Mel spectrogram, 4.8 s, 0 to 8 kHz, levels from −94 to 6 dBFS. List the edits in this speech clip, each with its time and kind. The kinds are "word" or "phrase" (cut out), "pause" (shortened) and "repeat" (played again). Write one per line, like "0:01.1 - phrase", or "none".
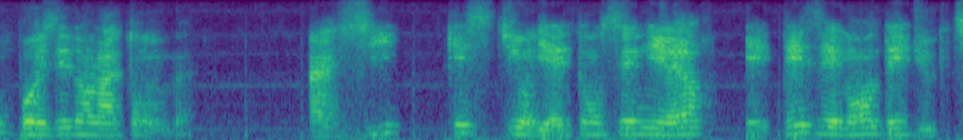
0:02.2 - word
0:02.7 - phrase
0:03.7 - pause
